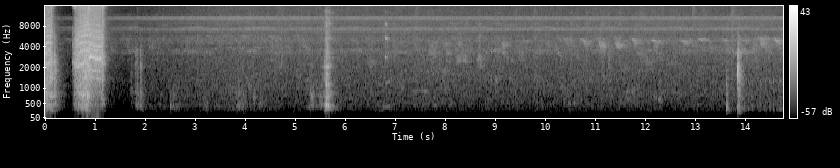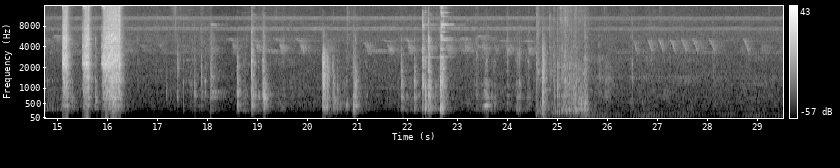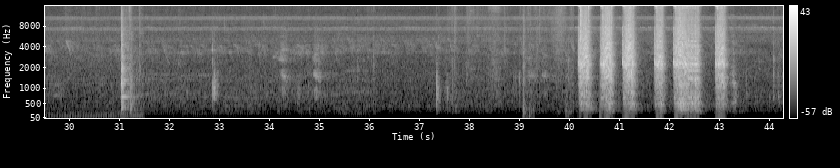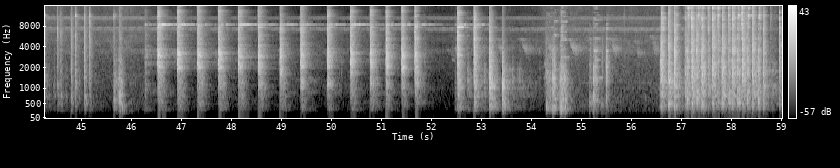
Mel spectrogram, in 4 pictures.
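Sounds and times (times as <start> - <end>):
insects chirping: 0.0 - 59.0
hand tools clicking and knocking: 15.1 - 16.4, 21.9 - 25.3, 40.2 - 43.3, 44.1 - 55.7, 56.6 - 59.0.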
